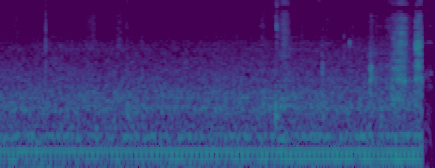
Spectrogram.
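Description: A steady low electrical hum with a few faint light clicks, from a small plastic three-pin servo plug being worked loose from a hobby electronic speed controller.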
